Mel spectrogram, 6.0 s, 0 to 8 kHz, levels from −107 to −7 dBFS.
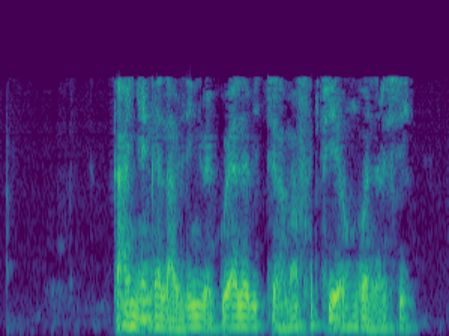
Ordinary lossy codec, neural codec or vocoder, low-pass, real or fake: AAC, 16 kbps; codec, 16 kHz, 4 kbps, FreqCodec, larger model; 7.2 kHz; fake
